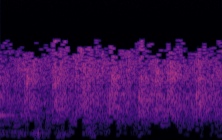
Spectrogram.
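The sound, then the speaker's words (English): A church audience claps hands for Jesus after a prayer, in a dense, continuous patter of many overlapping claps, steady throughout, with no clear individual beats. “Come on, put your hands together for him. Clap your hands, for you people.”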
